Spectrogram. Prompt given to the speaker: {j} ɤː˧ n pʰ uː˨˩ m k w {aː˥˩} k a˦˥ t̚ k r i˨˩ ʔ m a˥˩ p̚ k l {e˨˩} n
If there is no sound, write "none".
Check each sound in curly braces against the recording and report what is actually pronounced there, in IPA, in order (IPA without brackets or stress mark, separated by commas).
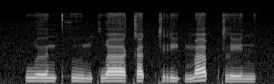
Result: w, aː˧, e˧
